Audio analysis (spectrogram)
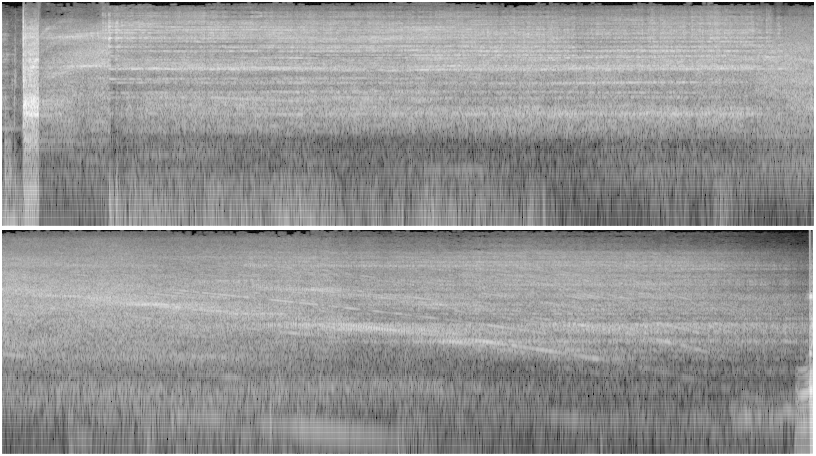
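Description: A handheld power saw grinds steadily through a concrete block, cutting along its side down to the saw's base plate, a continuous close whining buzz with a slowly falling pitch and a brief bump at the start.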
